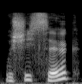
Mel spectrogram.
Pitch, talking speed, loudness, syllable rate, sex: 205 Hz, 215 wpm, -15 LUFS, 4.1 syllables/s, female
